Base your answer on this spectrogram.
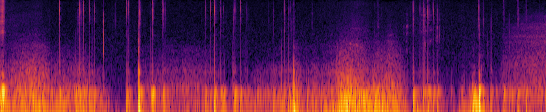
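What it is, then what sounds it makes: Plush stuffed toy, fur scratched. A large grey and white plush teddy/koala toy with soft, stuffed synthetic fur is held beside the microphone while long acrylic nails scratch and rub the fur on its head and ear. The result is a dense, low, muffled rustling and scraping, broken by short, sharp nail scratches that spike bright and loud.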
